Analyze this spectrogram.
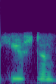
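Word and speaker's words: Huston: Sure, and the thing is that people need, first thing people need to understand is I spell my last name Houston. I do not spell it like the city. I pronounce it Houston, but it's not spelled like the city.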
